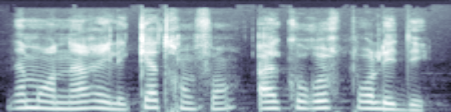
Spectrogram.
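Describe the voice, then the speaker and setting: A woman's voice: a little high, steady tone, fast, dark tone. A woman reading a storybook aloud with a partner, stumbling now and then on words. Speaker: reader.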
